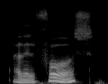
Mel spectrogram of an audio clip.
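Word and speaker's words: ἀδελφός: Por ejemplo, un ejemplo común, por ejemplo, es cuando hablamos la palabra adelfos, que es una palabra que tiene el acento en la última sílaba.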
